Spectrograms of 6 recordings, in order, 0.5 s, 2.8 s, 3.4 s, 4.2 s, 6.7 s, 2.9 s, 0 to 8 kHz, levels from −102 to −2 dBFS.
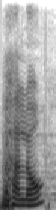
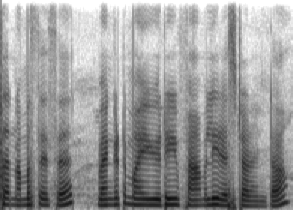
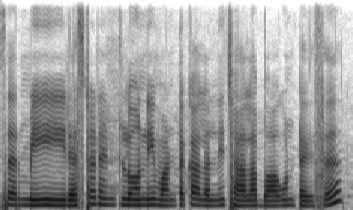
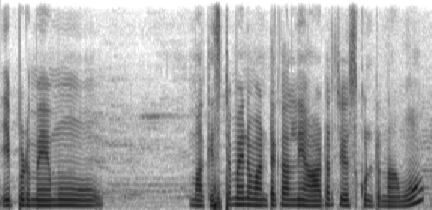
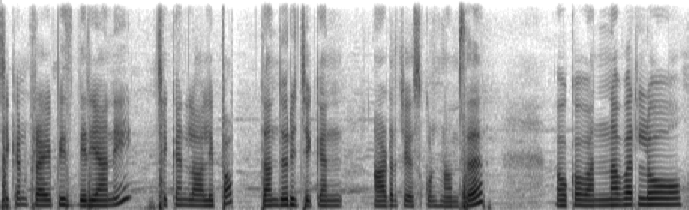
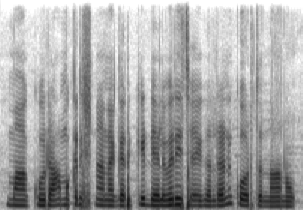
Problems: constant background noise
